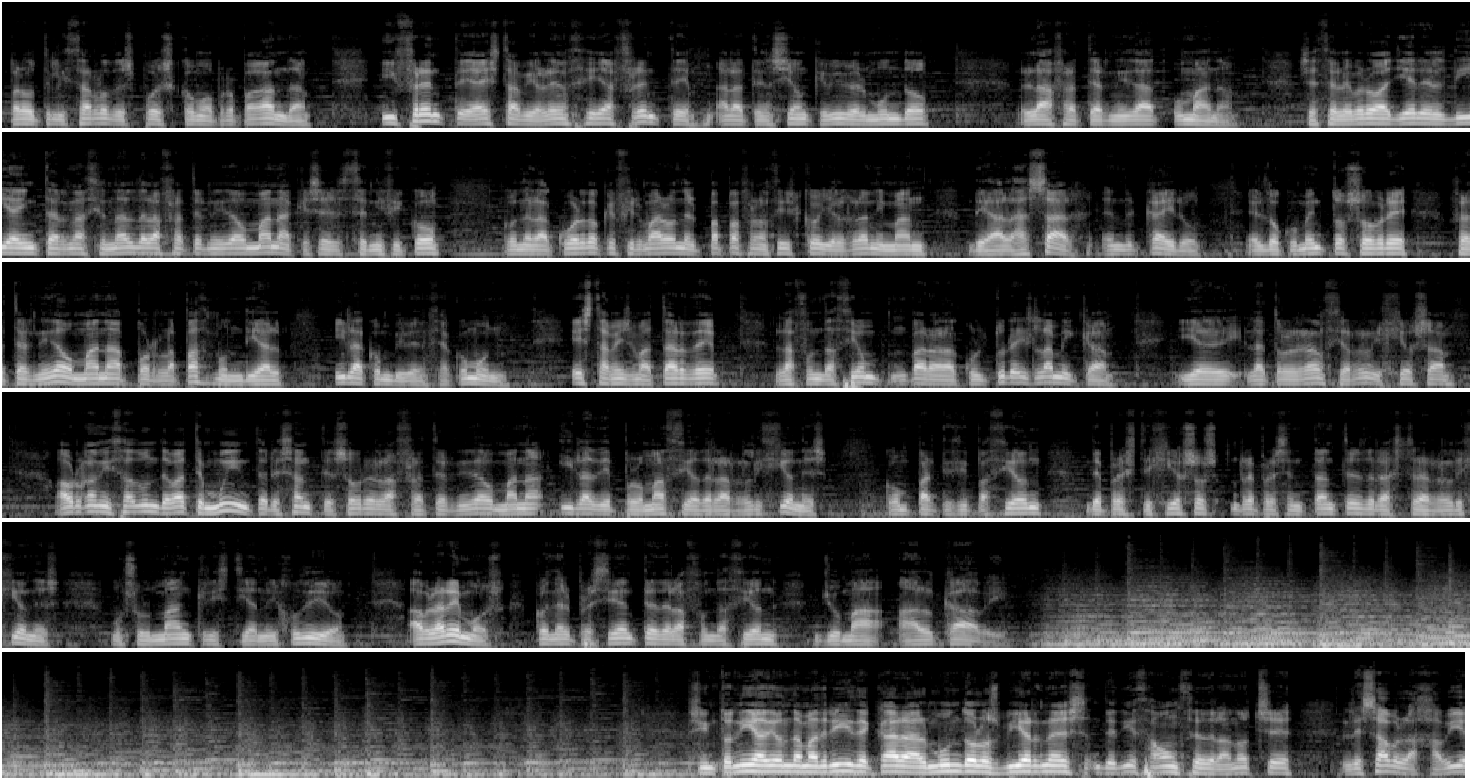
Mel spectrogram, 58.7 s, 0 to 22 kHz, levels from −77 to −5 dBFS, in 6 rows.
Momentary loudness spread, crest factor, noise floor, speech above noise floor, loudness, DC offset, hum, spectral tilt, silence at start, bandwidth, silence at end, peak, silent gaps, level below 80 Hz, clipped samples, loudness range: 11 LU; 22 dB; -52 dBFS; 28 dB; -25 LUFS; under 0.1%; none; -7 dB/octave; 0.05 s; 13.5 kHz; 0 s; -2 dBFS; none; -46 dBFS; under 0.1%; 11 LU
